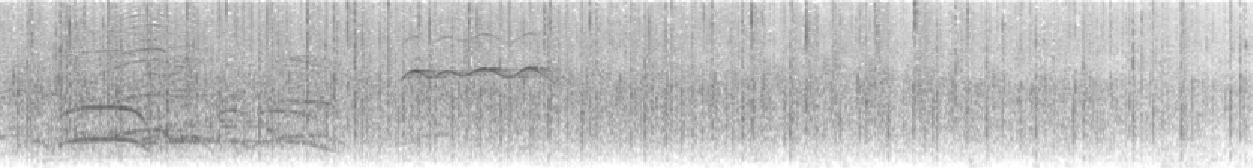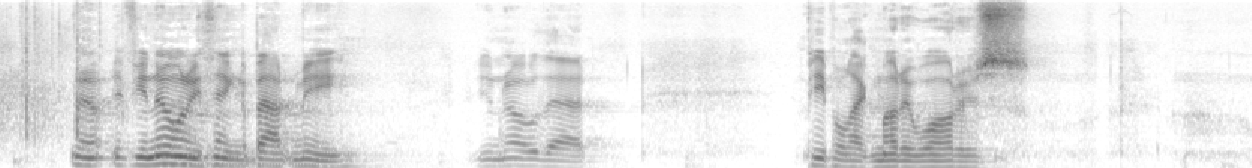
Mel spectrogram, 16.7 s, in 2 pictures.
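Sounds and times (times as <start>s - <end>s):
audience applause: 0.0s - 9.2s
speech: 8.8s - 10.8s, 11.6s - 12.4s, 13.8s - 15.2s.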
